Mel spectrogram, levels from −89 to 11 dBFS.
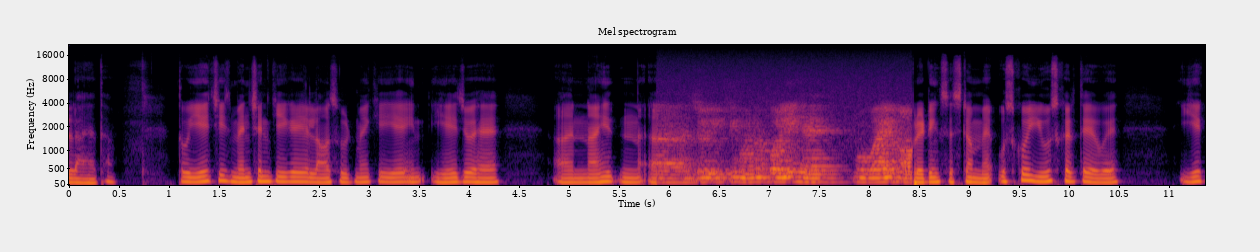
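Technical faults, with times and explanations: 5.88 to 8.43 s, switch to a distant microphone: the speech suddenly turns roomy and hollow, about 5 dB quieter, with room noise roughly 25 dB below it, likely because the close microphone dropped out. The waveform steps down, and the spectrogram shows thinner bass, smeared reverberant tails and a raised noise floor.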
